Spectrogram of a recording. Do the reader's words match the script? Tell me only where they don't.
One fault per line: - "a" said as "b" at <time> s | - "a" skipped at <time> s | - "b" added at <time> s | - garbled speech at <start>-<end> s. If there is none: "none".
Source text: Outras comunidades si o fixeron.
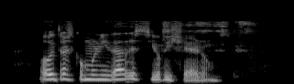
none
